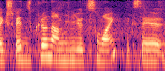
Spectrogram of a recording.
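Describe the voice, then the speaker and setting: Medium-pitched female voice with fairly even intonation over noticeable background noise. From Magdalen Islands, Quebec. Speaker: slam poet and therapeutic clown. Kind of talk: interview.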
